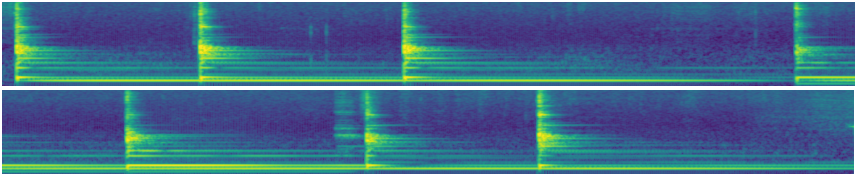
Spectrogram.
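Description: A Rav Vast tongue drum is struck about eight times at a slow, steady pace, each strike muted by a finger on the center of the V, leaving a bright, bell-like harmonic ringing over a sustained low tone.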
